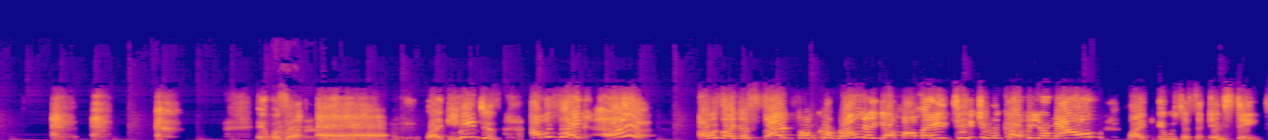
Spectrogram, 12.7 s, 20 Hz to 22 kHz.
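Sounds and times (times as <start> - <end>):
voice imitating a man coughing inside a gas station: 0.6 - 4.3
laughter: 2.3 - 8.2
strained groaning vocal sounds: 2.5 - 4.2
speech: 2.6 - 12.6.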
